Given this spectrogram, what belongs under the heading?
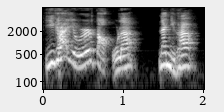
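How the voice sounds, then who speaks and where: A woman narrating a gangster story in a folksy, lively way, with asides to the listener. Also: high-pitched, moderate pace, slightly rough.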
